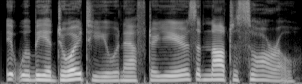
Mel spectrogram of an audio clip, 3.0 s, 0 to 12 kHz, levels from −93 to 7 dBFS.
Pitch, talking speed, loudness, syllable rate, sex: 175 Hz, 280 wpm, -18 LUFS, 5.5 syllables/s, female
